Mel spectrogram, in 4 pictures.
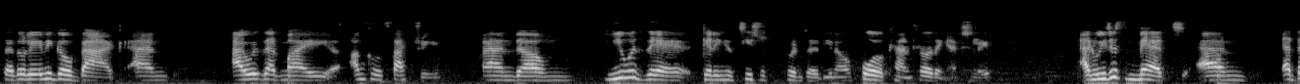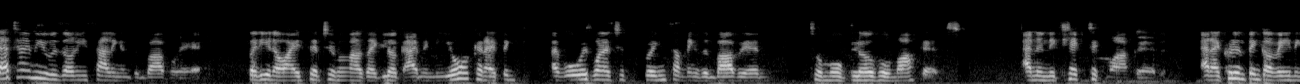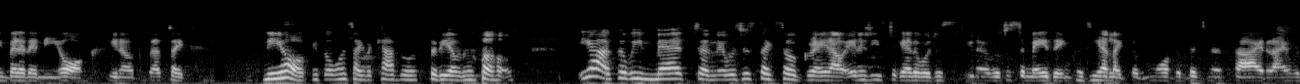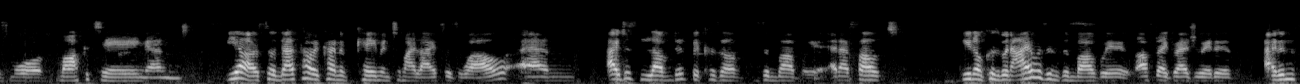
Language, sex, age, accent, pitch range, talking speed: English, female, 20-39, Indian, 180-235 Hz, 205 wpm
